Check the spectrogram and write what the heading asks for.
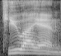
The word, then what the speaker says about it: Qin: You know, Qin, the Q-I-N, the Chinese name is actually pronounced Qin, I think.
